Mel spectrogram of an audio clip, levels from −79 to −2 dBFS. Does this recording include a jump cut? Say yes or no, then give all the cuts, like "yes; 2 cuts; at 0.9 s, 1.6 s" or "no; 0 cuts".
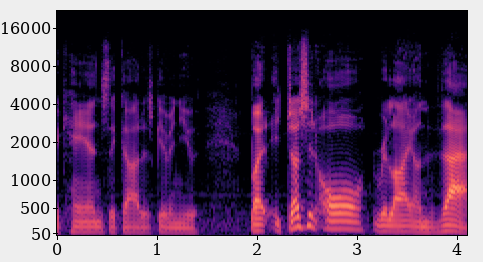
yes; 2 cuts; at 1.8 s, 3.1 s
